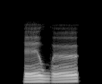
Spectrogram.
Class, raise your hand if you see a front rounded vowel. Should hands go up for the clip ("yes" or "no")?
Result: yes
